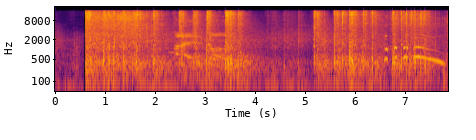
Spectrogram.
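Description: Fireworks going off overhead. After a quiet first half-second, a sudden loud, dense barrage of bangs and crackling starts, eases about four seconds in, and picks up again about a second later.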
